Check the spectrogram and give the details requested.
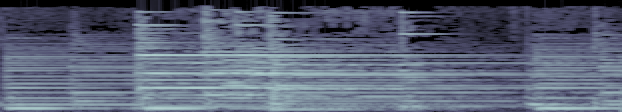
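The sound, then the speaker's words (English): Christmas bells chime in bright, overlapping peals, with sustained tonal rings and a deep low hum underneath; strikes swell at intervals, loud and resonant throughout with no talking. “The Christmas bells are ringing”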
